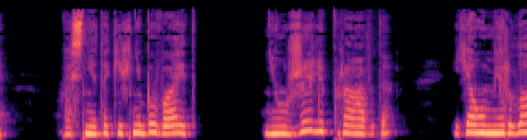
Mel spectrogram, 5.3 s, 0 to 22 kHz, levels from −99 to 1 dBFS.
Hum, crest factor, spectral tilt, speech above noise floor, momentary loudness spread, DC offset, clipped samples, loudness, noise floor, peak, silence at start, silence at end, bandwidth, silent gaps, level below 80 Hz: none; 18 dB; -5 dB/octave; 51 dB; 16 LU; under 0.1%; under 0.1%; -20 LUFS; -70 dBFS; -4 dBFS; 0.65 s; 0 s; 16 kHz; 2.06-2.57 s; -56 dBFS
